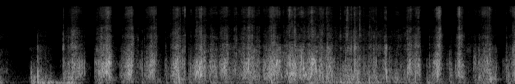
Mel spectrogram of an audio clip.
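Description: Long nails scratch quickly over light-blue denim jeans and their seams as the jeans are held and lie in a suitcase. The result is a fast series of dry, rasping scrapes with little low end and almost no ring.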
